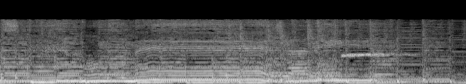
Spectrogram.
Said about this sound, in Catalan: Com enganxa aquesta xiuladeta? Ja us dic que estareu una bona estona sense treure-us la del cap.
